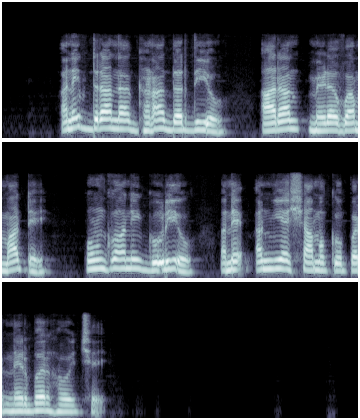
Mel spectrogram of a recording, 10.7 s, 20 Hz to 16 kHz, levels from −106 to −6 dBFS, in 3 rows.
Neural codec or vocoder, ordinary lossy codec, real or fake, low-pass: codec, 16 kHz, 2 kbps, FunCodec, trained on LibriTTS, 25 frames a second; none; fake; 7.2 kHz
